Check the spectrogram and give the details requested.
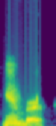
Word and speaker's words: timbre: It took about 2 years, but I rebranded as Timbre. And the story is a similar story as, the wine being a window to the winemaker's soul. So timbre or timbre, it's pronounced both ways, is essentially the fingerprint or sound of one's voice.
